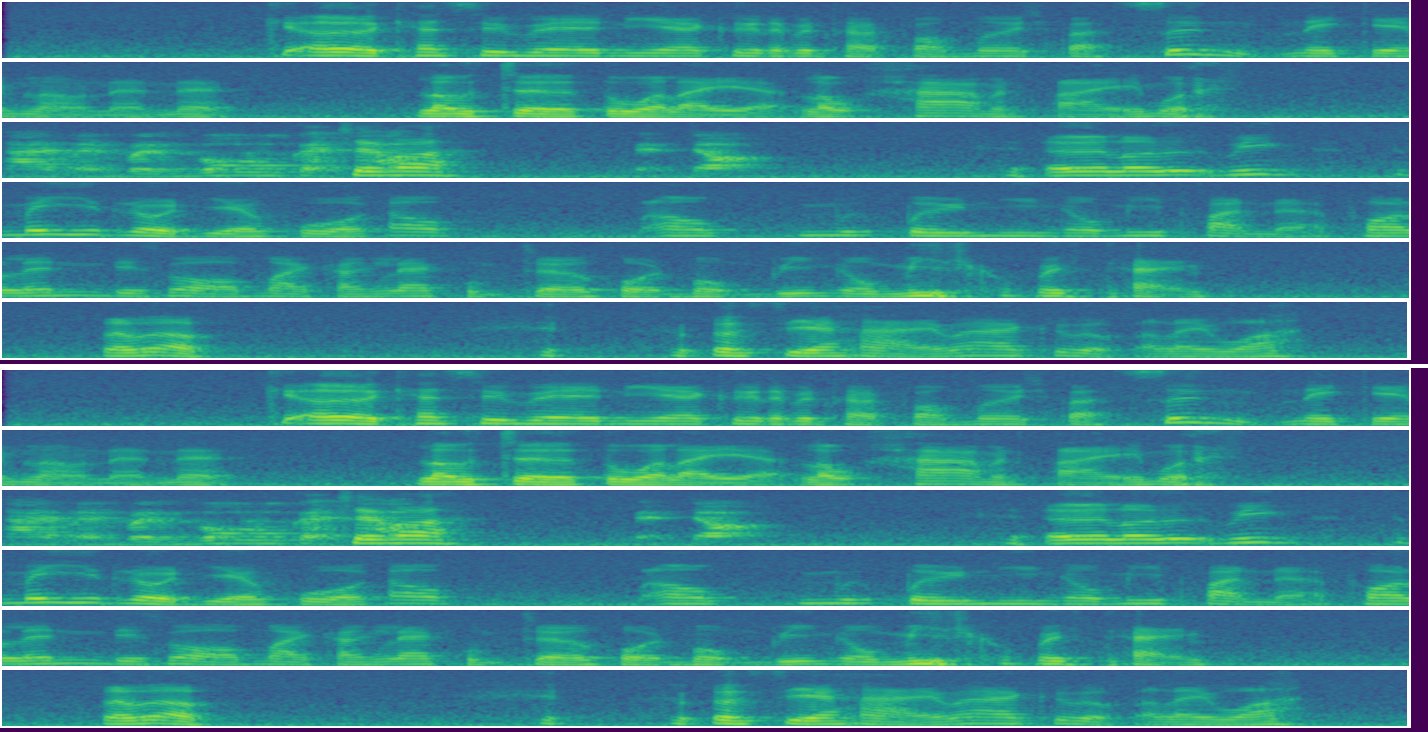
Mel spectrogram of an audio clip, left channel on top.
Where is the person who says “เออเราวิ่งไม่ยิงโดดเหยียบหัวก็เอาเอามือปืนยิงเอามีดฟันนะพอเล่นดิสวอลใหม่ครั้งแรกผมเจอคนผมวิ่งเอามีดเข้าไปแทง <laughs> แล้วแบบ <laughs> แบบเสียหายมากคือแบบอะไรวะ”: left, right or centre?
Right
